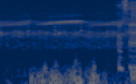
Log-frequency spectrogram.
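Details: A chorus of wood frogs (Lithobates sylvaticus) singing at a forest pond gives low, rapid, duck-like clucking barks that overlap in quick succession, possibly with some chorus frogs' brrrt calls among them.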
